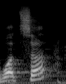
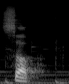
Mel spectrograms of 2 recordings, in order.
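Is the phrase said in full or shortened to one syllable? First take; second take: full; shortened. First: Both words are said in full. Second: It is squeezed into one short syllable.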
